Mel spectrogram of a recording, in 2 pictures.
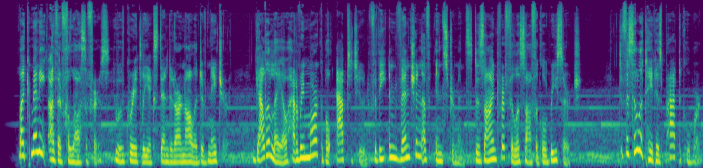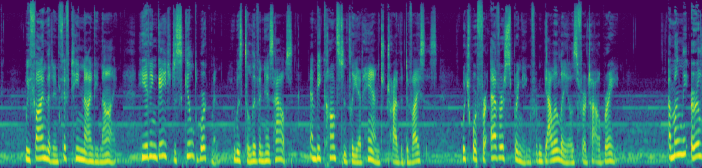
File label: VO Narrative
